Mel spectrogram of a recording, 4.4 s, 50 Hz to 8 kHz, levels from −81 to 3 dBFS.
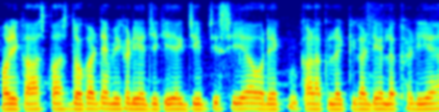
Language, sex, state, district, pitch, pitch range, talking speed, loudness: Rajasthani, male, Rajasthan, Churu, 140 Hz, 135-140 Hz, 285 wpm, -16 LUFS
